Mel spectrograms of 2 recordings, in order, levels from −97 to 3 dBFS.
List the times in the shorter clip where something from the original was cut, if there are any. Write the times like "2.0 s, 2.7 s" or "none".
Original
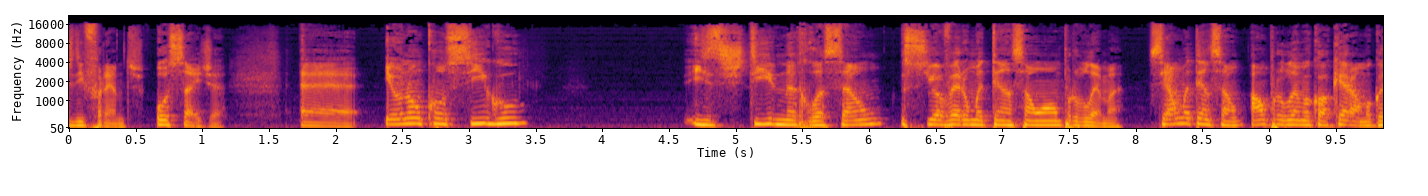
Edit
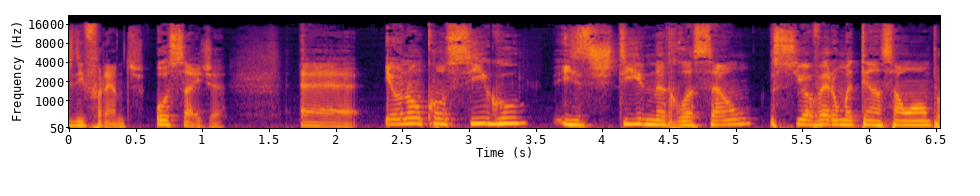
3.5 s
